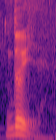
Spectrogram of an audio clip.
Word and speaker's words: Ndoye: Ndoye, Ndoye con l'accento sulla E.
